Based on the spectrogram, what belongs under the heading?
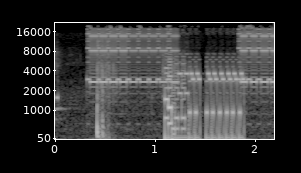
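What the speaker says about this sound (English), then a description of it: "I better find that cell phone fast." A cell phone ringtone from the Ace Attorney Investigations video game plays loud and alone. After a short blip, a sustained electronic tone gives way to a bright, rapidly repeating chirping ring pattern.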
